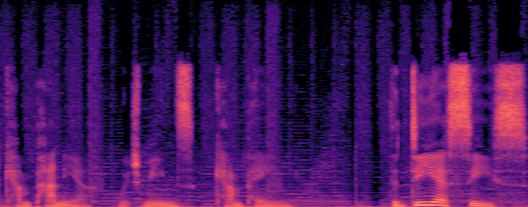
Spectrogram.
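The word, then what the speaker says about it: campaña: to the letter N this word would be pronounced campia which means campaign the DS is a mark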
